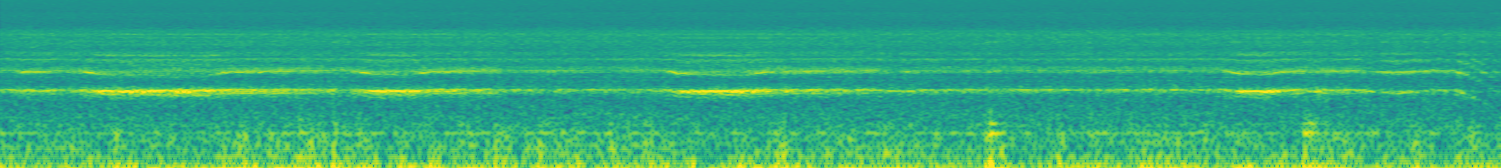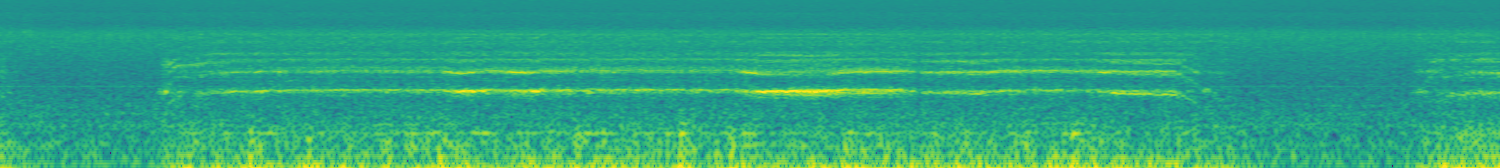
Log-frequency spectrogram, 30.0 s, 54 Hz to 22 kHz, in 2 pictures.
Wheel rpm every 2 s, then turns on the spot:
220, 220, 230, 230, 230, 230, 230, 140, 60, 220, 230, 230, 220, 160, 20.
none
